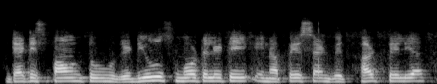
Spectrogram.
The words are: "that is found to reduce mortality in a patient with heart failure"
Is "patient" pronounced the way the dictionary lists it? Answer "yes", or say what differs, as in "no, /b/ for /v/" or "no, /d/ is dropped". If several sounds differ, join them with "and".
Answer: no, /s/ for /ʃ/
